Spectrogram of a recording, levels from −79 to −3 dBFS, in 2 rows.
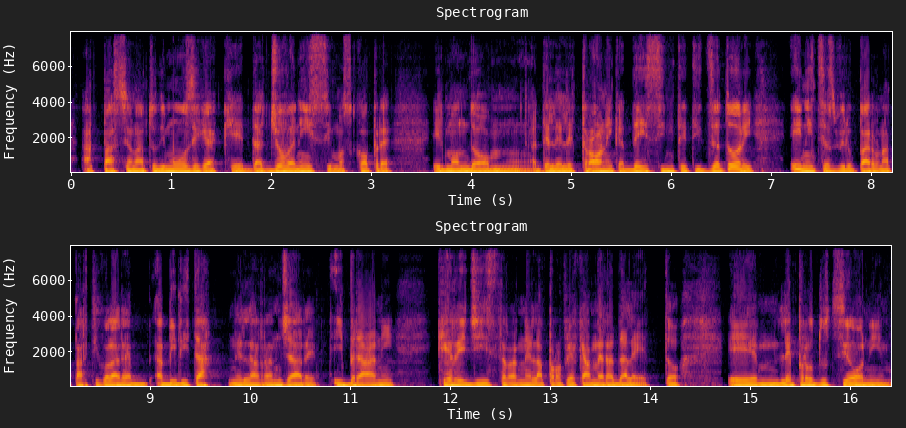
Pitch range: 85-110 Hz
